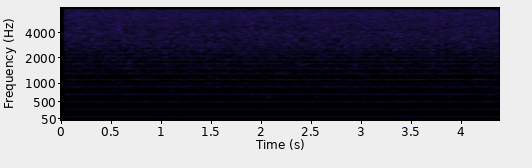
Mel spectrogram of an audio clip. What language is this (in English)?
Taita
